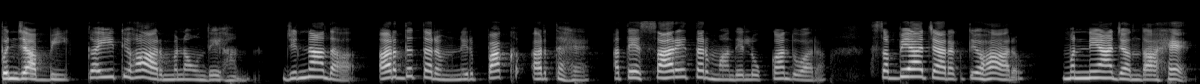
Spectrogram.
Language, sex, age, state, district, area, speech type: Punjabi, female, 45-60, Punjab, Amritsar, urban, read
